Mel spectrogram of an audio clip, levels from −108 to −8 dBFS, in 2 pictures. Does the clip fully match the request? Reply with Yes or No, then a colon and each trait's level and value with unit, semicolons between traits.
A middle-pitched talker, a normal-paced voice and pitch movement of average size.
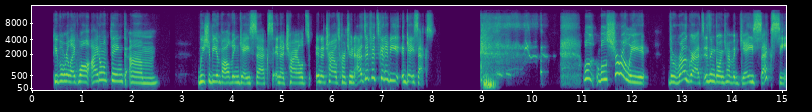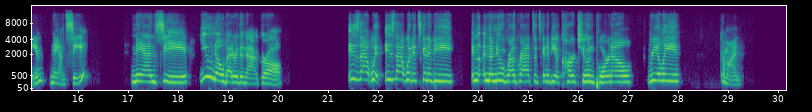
No: very high, 265 Hz; average, 145 wpm; average, 4.3 semitones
